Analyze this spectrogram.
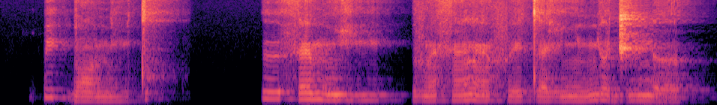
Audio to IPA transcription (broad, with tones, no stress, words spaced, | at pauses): k͡pi˦ɡ͡bɔ̃˨ni˨t | ɨ˦ hɛ˦mĩ˧ɣi˧ | vɛ̃˨hɛ̃˨˦lɛ̃˨fe˨ tɛ˨ɣĩ˨ ɲə˦˨d͡ʒɨ˧nə˨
